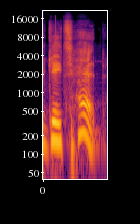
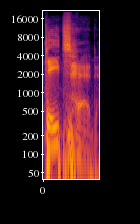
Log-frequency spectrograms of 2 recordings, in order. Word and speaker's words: Gateshead: How is that one pronounced? Is it Gateshead or Gateshead? I believe it's Gateshead.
